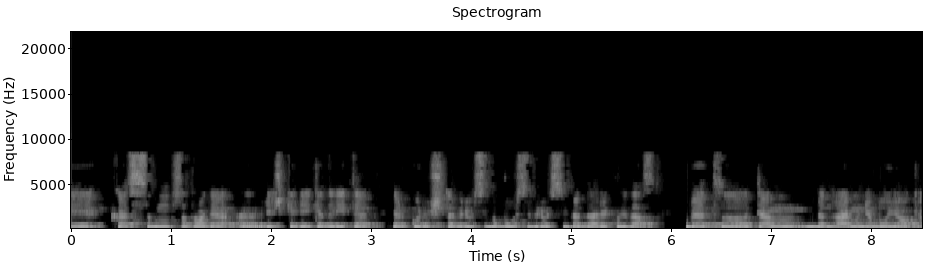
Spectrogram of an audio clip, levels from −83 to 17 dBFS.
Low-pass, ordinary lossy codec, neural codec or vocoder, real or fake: 9.9 kHz; MP3, 32 kbps; none; real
